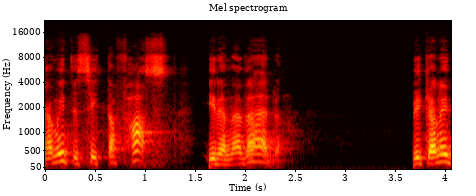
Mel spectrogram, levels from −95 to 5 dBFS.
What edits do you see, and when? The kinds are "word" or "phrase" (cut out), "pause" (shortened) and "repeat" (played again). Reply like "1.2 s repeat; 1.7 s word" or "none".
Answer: none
